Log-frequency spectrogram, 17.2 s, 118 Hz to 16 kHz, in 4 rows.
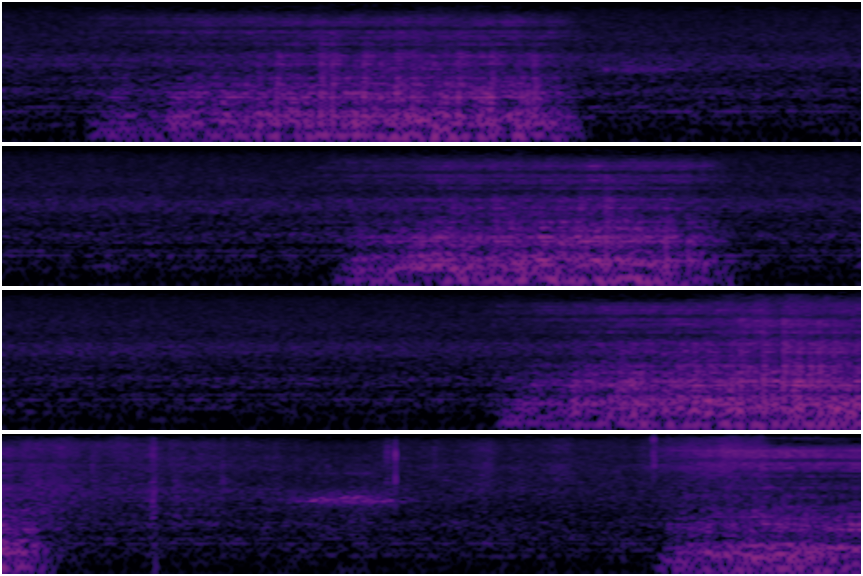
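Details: Grandmother snoring in sleep: slow, regular rumbling snores on each breath, about 13 a minute, with quiet pauses between.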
